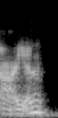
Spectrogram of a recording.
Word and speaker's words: Ian: Ian, pronounced Ian, played Steve Sanders on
